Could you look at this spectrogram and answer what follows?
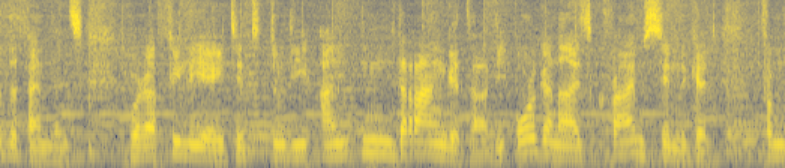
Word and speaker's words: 'Ndrangheta: Now, all the defendants were affiliated to the 'Ndrangheta, the organized crime syndicate from the southern region of Calabria. This is how you pronounced it, actually.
